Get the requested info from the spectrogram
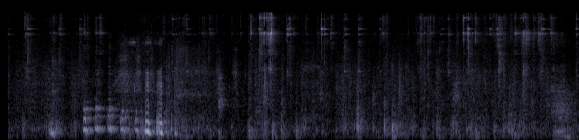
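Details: Two puppies, Milo and Harley, playing tug-of-war: rough, throaty growls with whiny tonal edges build up in the first seconds, then fade into scuffling, snuffly noises and soft rustling as the game goes on.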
